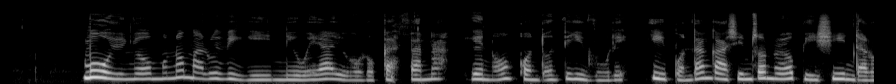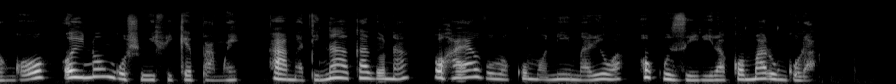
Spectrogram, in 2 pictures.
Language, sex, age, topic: Oshiwambo, female, 18-24, finance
